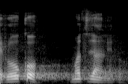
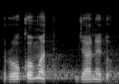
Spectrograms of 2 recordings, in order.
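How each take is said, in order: First: "रोको", short stop, "मत जाने दो"; pause after रोको. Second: "रोको मत", short stop, "जाने दो"; pause after मत. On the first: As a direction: set रोको apart, then run "मत जाने दो" together. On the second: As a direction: keep "रोको मत" as one unit, then pause. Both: Shown as a demonstration. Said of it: "थोड़ा सा different तरीके से बोल दिए".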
